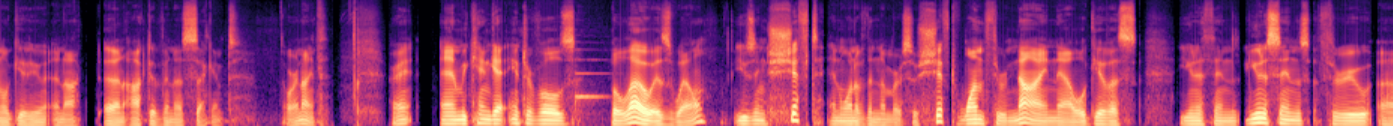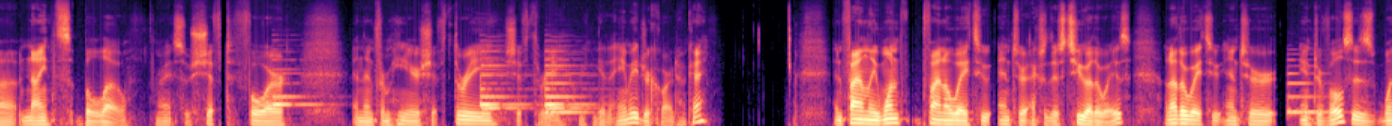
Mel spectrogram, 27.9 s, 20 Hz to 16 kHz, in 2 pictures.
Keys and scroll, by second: 2.1 Up, 2.3 Up, 2.4 Up, 2.5 Up, 3.9 Up, 4.1 Up, 4.2 Up, 5.7 Return, 16.6 shift+4, 18.7-19.4 typing, 22.0 Down, 22.1 Down, 22.3 Down, 22.4 Down, 22.6 Down, 22.7 Down, 22.9 Down, 26.8 a.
